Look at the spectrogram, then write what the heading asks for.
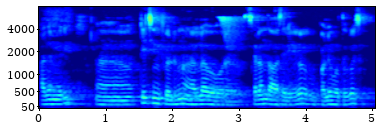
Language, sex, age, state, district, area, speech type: Tamil, male, 45-60, Tamil Nadu, Cuddalore, rural, spontaneous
